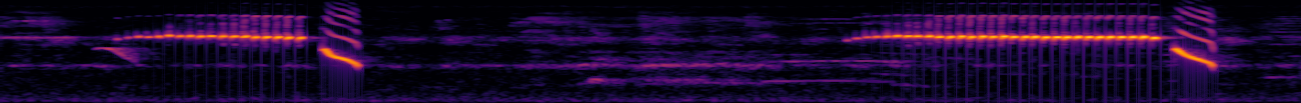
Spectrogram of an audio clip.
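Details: Common iora song in 'ngetir' style, answering wild birds: soft scattered notes and a short downslur lead into a long rattling trill ending in a falling whistle, with the pattern repeated later.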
